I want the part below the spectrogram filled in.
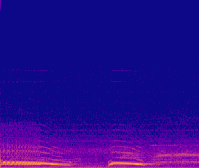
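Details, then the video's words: Javan spotted dove cooing, used as a lure to make other doves call: two mellow, fairly loud coo notes, each sliding gently downward, separated by a short pause. "Derkuku Jawa Gacor Suara Merdu, Ampuh Buat Pancingan"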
